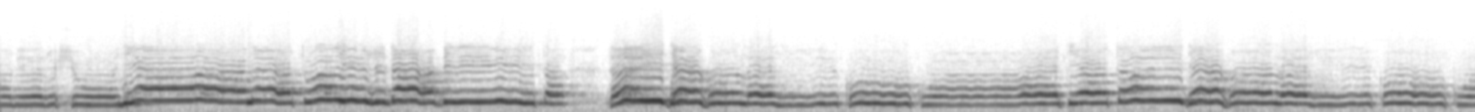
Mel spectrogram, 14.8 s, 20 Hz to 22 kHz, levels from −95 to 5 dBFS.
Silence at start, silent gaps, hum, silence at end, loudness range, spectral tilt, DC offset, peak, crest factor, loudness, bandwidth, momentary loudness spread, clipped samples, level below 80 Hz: 0 s; none; none; 0 s; 4 LU; -8 dB/octave; under 0.1%; -14 dBFS; 12 dB; -28 LUFS; 4.2 kHz; 11 LU; under 0.1%; -66 dBFS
